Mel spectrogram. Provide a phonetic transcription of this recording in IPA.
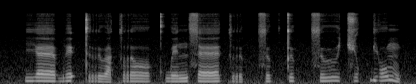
jɛː˧be˦˥ʔ trɯ˩˦a̯krɤː˧ kʰwe˦˥nsɛː˦˥krɯ˨˩k̚ sɯ˦˥k̚tɯ˥˩k̚sɯː˥˩ t͡ɕo˦˥k̚jo˥˩m

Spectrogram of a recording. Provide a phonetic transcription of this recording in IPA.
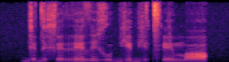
ɡedexɾere ðiɣubʲe bʲet͡sʼe mɒ

